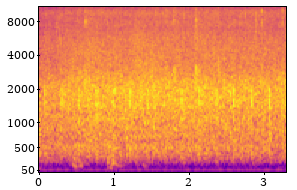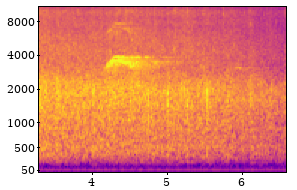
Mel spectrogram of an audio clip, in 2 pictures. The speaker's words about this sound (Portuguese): Uma salva de palmas para nossa Igreja.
